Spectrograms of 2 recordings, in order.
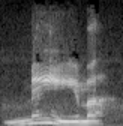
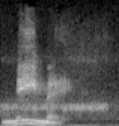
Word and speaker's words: meme: that irritate me like she pronounces the word meme as me mate yeah she refuses to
